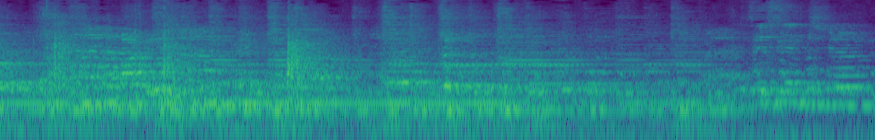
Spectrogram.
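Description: Acoustic guitar being strummed, chords ringing on between strokes that come about once a second.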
